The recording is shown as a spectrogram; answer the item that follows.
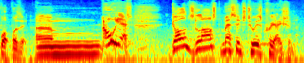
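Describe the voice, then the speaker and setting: A man's voice: sing-song, a little slow, a bit bright, slight background noise. An actor playing a giddy, exhausted man who rambles and giggles in a radio comedy drama. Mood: amused, breathless. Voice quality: high, giggly. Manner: rambling, breaks into wheezy laughter. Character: giddy, exhausted man helplessly laughing as he tells truths.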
